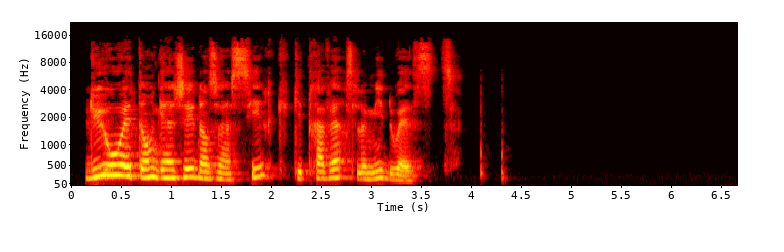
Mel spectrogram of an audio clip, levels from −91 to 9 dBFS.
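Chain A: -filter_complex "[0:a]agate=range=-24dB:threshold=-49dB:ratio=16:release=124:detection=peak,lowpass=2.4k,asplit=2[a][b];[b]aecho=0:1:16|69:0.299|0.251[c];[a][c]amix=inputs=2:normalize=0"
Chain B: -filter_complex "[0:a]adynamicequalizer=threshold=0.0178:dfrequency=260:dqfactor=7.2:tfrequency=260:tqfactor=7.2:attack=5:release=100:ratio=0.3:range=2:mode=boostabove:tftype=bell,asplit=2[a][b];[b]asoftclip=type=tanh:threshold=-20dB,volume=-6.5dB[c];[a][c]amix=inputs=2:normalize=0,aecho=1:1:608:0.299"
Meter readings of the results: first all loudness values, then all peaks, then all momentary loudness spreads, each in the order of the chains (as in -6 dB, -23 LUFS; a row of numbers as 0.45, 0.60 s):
-22.0, -19.5 LUFS; -6.0, -5.0 dBFS; 13, 15 LU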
